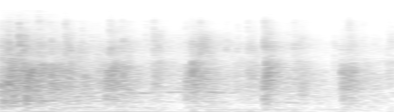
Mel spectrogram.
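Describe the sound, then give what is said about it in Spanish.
Congregation applause during a church service: faint, steady clapping that swells and fades a few times over two seconds. “Dele un aplauso de alabanza al Señor.”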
